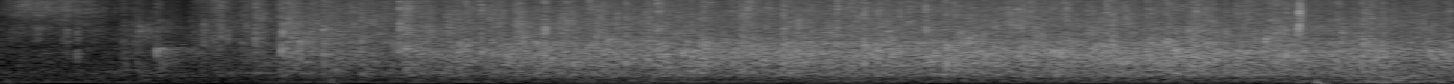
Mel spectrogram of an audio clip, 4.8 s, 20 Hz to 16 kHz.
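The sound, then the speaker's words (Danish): Live audience applause at Historiske Dage in Øksnehallen, Copenhagen, from a crowd of about 60,000: the clapping starts thinner, swells after about a second and then holds as a thick, even roar of many hands. “så kan man jo altså høre, at der er ca. 60.000 publikummer samlet i det, der hedder Le Grand Salon på historiske dage i Øksnehallen i København.”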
